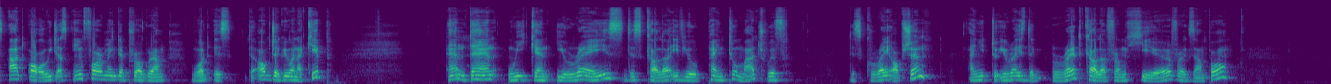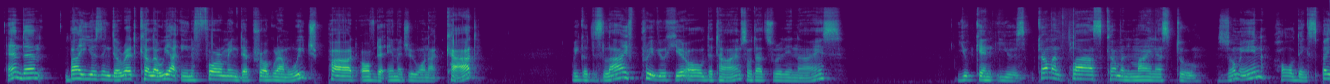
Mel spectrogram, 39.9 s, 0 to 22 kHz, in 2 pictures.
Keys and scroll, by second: 36.2 super+=, 36.5 super+-, 36.9 super+=.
